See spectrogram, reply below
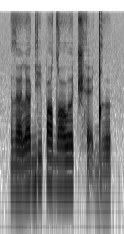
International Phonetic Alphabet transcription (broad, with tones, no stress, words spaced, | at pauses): ðɐ˨lɐ˦ɡi˦pɤ˦ dˤɐ˦wɤ˦ t͡ʃʰɛ̰˦˨ɡ͡ǃɤ˨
